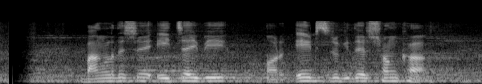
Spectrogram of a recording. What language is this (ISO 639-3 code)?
ben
